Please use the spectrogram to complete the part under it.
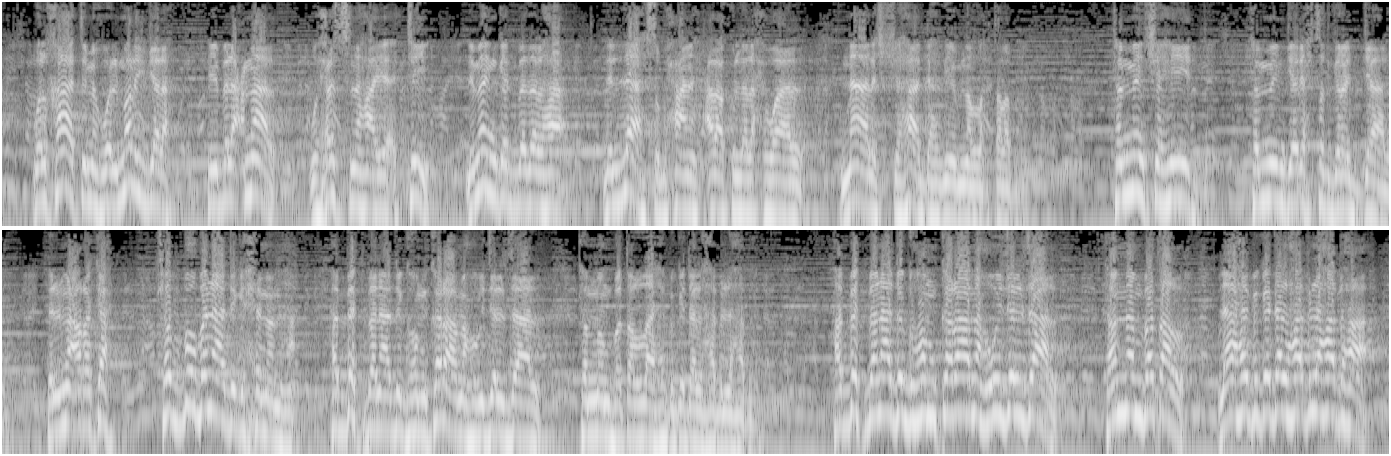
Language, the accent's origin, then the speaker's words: Arabic; Dhamar, Yemen; من محافظة دمار قبيلة أنس، شاعر العزة، من مواليد 1979، خريج جامعة صنعاء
